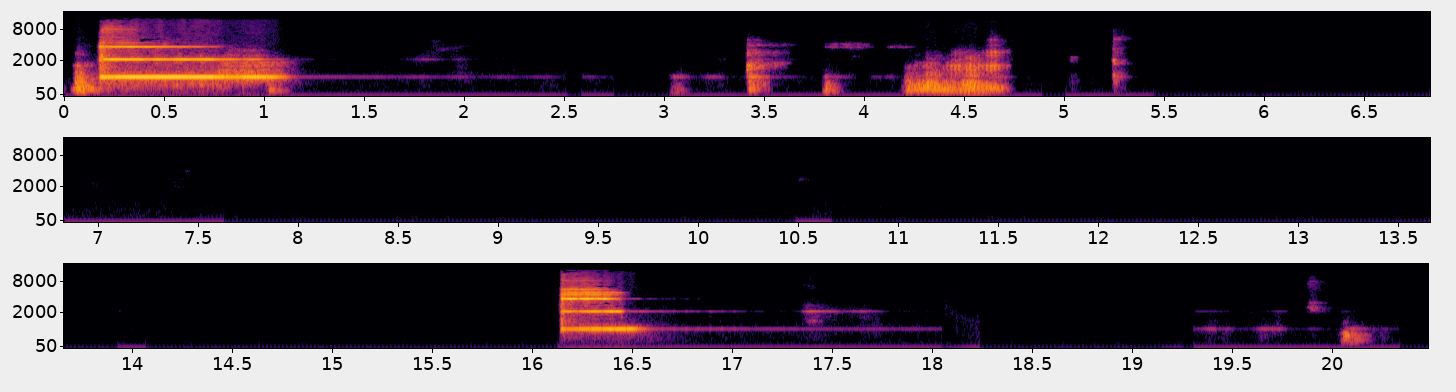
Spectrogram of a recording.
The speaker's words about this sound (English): Can we have a bell? Just to take a pause to receive that.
